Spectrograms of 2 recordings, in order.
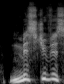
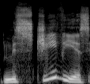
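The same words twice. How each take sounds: First: It ends plainly in -vous, with no extra sound. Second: It ends in -vee-ous, with an extra sound. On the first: The speaker calls it right. "mischievous is the correct word" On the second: The speaker calls it wrong. "Mischievous is a misspelling ... they add the I"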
